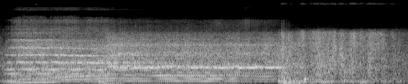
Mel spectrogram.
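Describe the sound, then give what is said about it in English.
A loud tire squeal as a car driven by a young joyrider skids hard, the high screeching tone sliding for a few seconds before breaking into rougher, noisy scraping as it ends. “The cause of your problem, Doctor. Some young joyrider, as I suspected.”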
